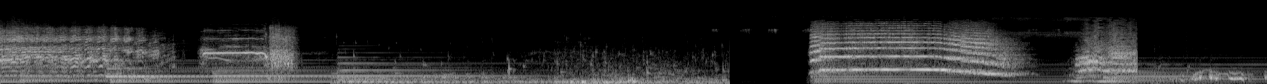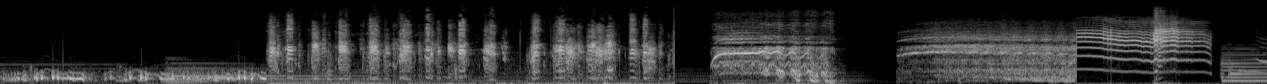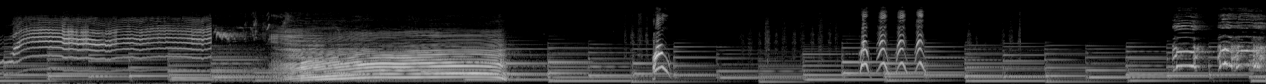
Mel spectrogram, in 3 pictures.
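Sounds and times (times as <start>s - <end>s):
horse whinnying: 0.0s - 3.0s, 19.8s - 24.8s
light background music: 0.0s - 5.3s, 8.2s - 19.4s, 24.9s - 38.0s
cow mooing: 28.0s - 30.4s.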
